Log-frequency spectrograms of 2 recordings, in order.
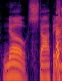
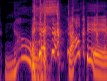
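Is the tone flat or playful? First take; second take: flat; playful. First: It is said in a flat, serious tone. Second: It is said in a teasing, playful tone. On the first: The refusal reads as a real objection. "the way that reads out in a transcript in court" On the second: The refusal is a joke, not serious. "it's like playful, it's fun"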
